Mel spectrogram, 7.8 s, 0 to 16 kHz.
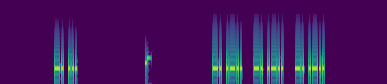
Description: Morse code, heard as a keyed tone, about 34 wpm, 700 Hz. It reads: NS NL NL NL
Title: Canadian Provinces and Territories - Repeated 3x - 35wpm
